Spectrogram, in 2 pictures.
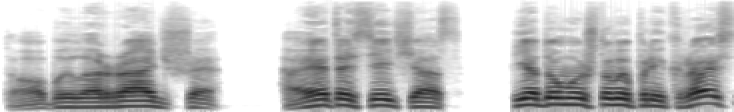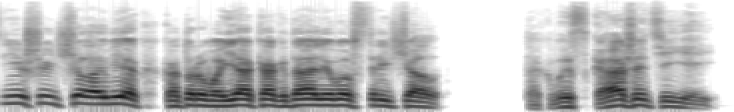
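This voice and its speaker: Scared guy begging at gunpoint, strained and loud, dry sound, man reading. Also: on the high side, lively intonation, moderate pace, dry recording, natural voice. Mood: tense. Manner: tense, pleading. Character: nervous man pleading at gunpoint.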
